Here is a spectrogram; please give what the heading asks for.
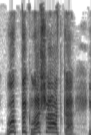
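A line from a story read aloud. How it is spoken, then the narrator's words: Cheerful shout. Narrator (Russian): весело закричала Пеппи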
